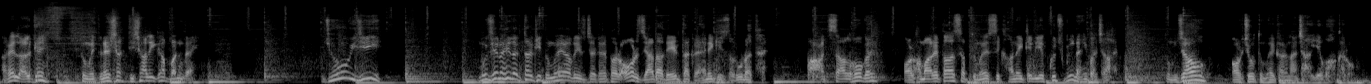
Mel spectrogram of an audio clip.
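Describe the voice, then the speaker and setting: A man's voice: mid-range voice, sing-song, fairly quick, over music, close to an everyday voice. A man voicing an old, fatherly martial arts master in a dubbed drama, giving solemn advice. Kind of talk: Hindi dub acting.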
